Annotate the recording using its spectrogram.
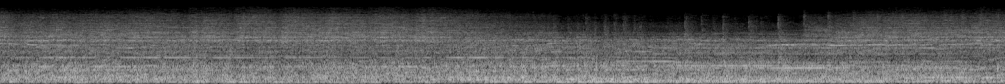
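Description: Punk band playing live and loud: electric guitar, bass guitar and drum kit together in a dense, steady wall of sound.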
